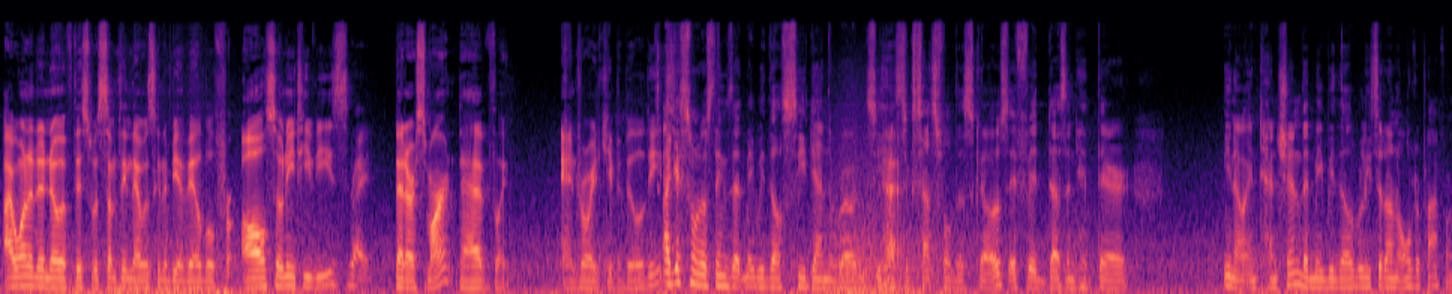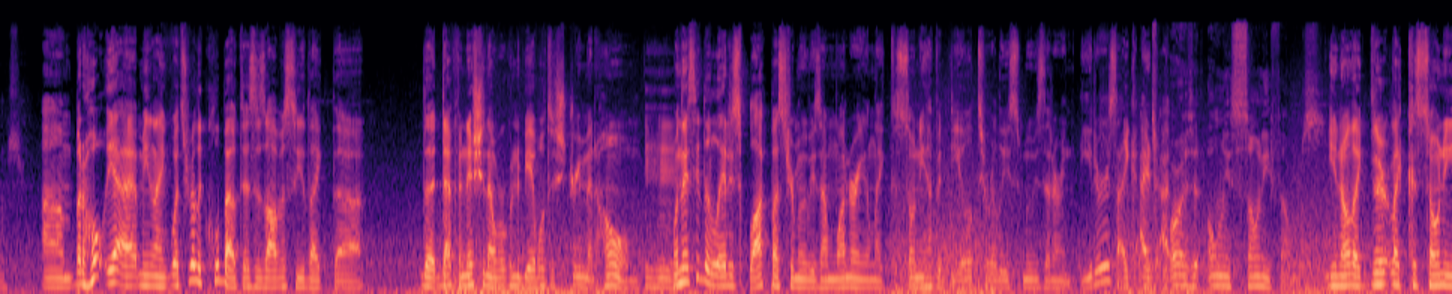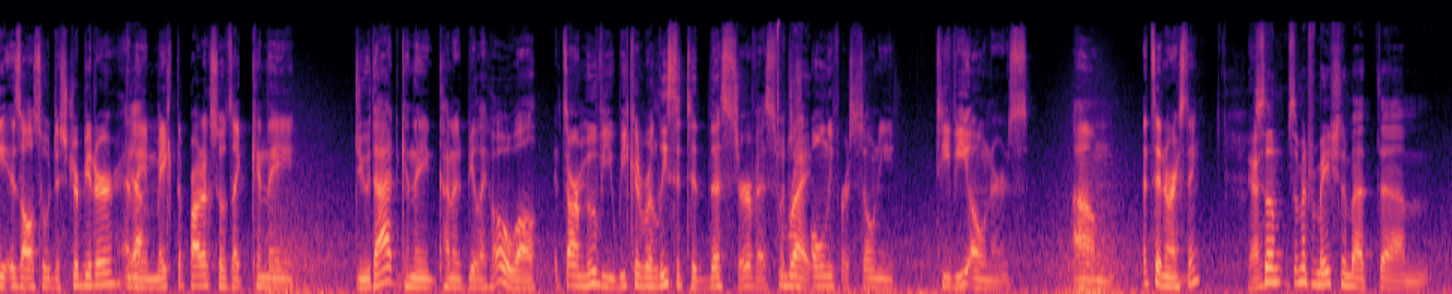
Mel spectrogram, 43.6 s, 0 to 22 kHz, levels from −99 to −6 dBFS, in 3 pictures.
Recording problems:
wind noise on the microphone; occasional gusts; 20 dB below the speech

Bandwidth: 15.5 kHz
